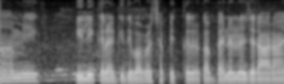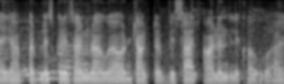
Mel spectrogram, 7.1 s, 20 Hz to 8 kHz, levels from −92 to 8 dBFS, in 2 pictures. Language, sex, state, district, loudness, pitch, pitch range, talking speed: Hindi, male, Bihar, Jamui, -18 LUFS, 110 Hz, 105-115 Hz, 235 wpm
